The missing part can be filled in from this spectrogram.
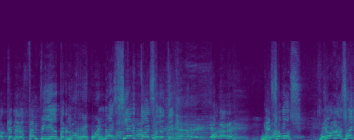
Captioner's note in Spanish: risas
